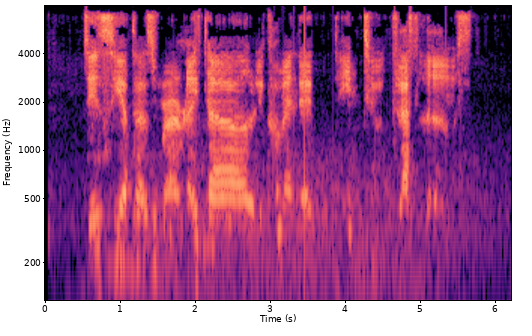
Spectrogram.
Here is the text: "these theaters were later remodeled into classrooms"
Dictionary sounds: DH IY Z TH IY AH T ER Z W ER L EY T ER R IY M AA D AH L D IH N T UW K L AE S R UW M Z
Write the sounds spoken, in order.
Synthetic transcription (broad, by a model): DH IY Z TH IY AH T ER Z W ER L EY T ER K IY M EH D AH D IH N T UW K L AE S L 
